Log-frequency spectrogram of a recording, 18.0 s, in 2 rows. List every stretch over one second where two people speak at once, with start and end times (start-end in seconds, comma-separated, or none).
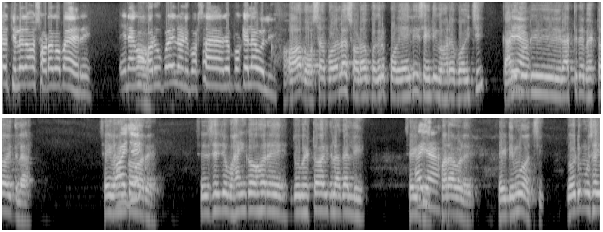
none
